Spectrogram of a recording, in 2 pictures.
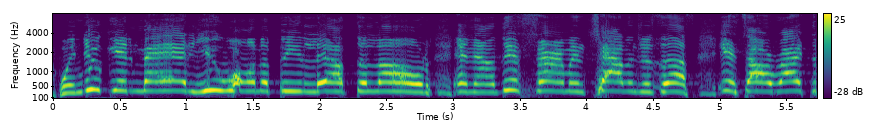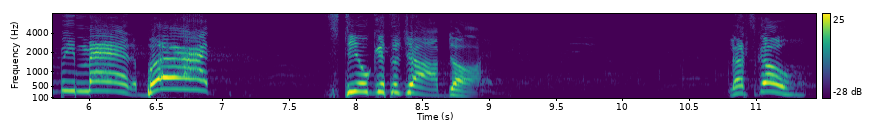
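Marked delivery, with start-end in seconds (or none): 0.0-9.0 higher, insistent preacher's shout; full-force preaching. Acted. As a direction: press it urgently on the congregation.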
